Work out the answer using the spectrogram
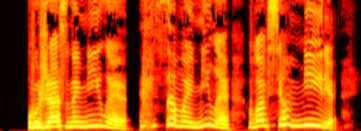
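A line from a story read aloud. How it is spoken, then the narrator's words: Laughing. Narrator (Russian): засмеялась Ива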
